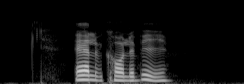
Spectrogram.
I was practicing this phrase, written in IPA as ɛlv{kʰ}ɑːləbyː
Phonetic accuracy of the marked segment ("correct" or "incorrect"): correct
